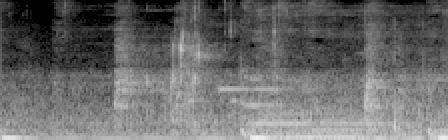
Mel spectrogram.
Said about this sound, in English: Pardon me, guys, I'm just sipping on my Japanese beer here. You know, I love my Asahi, I can't help it.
